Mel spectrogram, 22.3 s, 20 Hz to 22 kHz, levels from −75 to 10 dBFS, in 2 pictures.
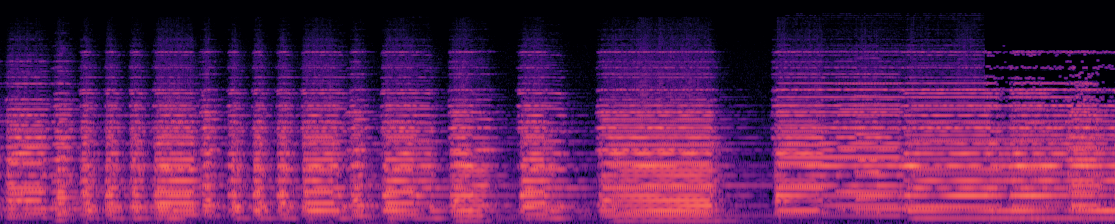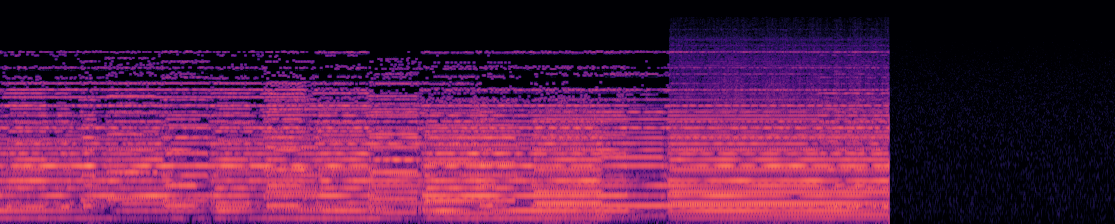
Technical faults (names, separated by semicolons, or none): adaptive stream at a lower bitrate; audio dropout to a faint residue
